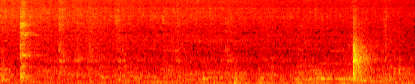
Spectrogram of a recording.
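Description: Spices such as chilli, turmeric, salt and garam masala frying in a pan for Gujarati vagharela bhat, a soft steady sizzle with occasional stirring scrapes, fairly quiet throughout.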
